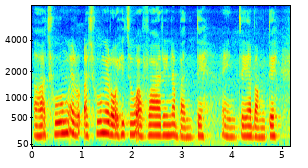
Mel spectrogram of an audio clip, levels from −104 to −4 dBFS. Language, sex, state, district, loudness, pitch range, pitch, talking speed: Mizo, female, Mizoram, Aizawl, -18 LUFS, 170-190 Hz, 175 Hz, 210 wpm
